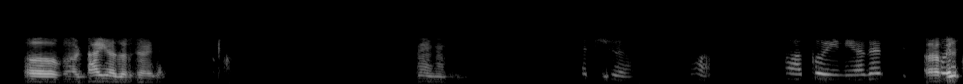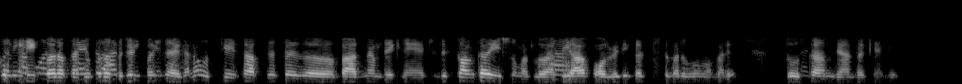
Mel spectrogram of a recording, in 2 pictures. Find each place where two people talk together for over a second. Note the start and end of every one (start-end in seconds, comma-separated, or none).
9.4-11.4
